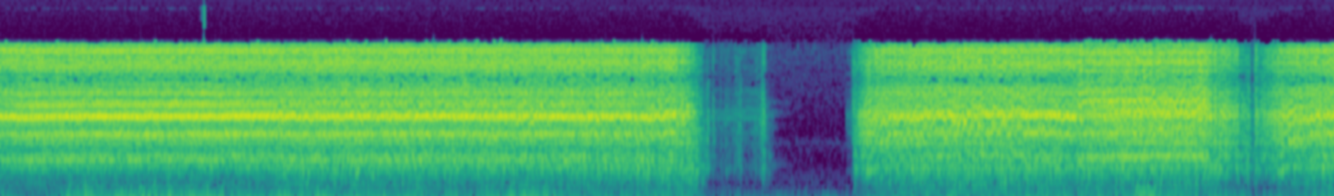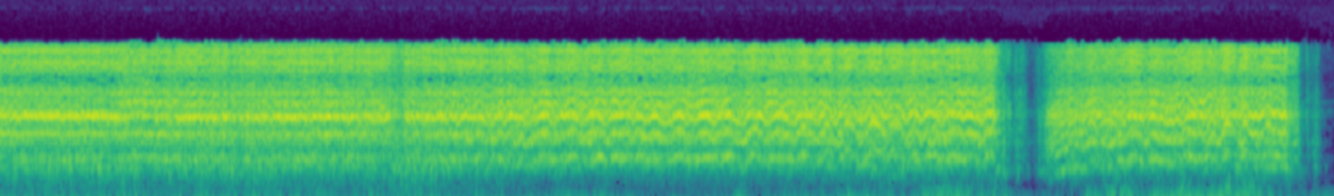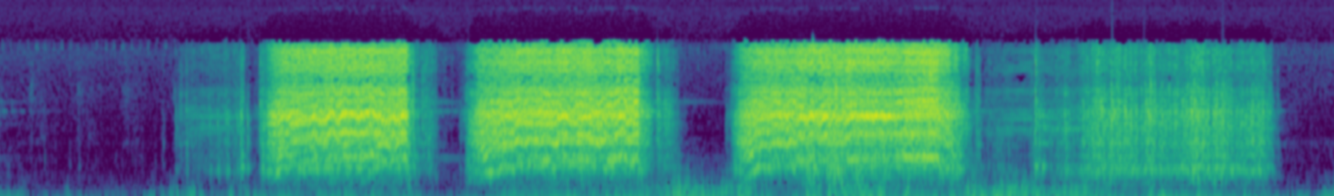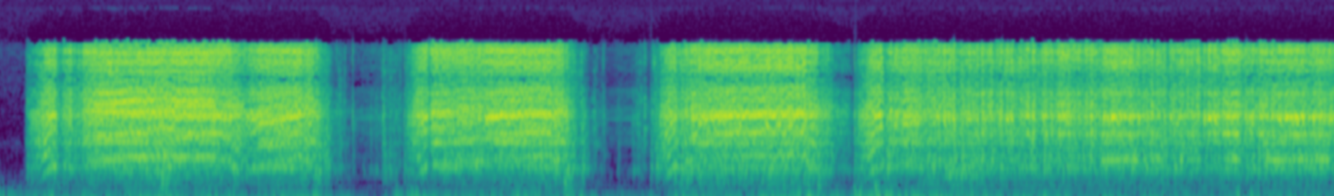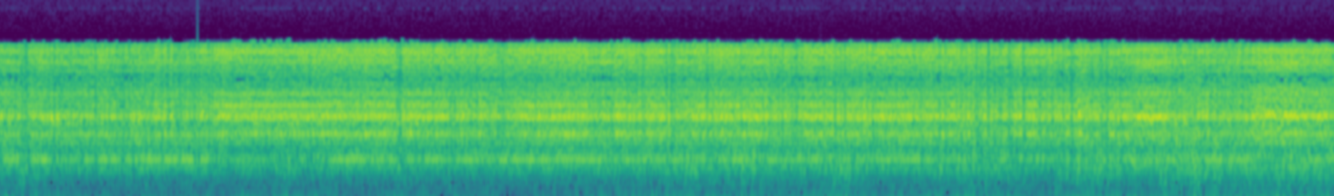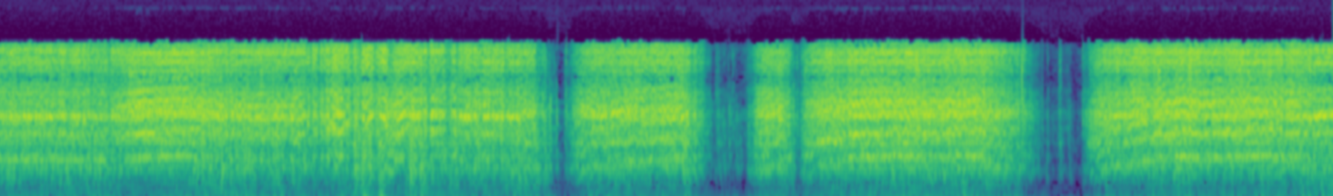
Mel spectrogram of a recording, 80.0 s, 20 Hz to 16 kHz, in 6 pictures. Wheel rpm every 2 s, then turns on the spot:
160, 160, 160, 80, 80, 150, 100, 160, 160, 150, 160, 130, 140, 30, 30, 80, 80, 120, 30, 10, 100, 90, 90, 90, 110, 160, 160, 160, 160, 160, 160, 160, 160, 160, 160, 170, 100, 100, 80, 150.
6-8 26-28 36-40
